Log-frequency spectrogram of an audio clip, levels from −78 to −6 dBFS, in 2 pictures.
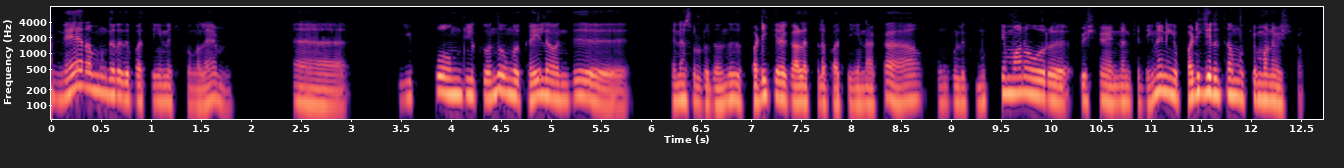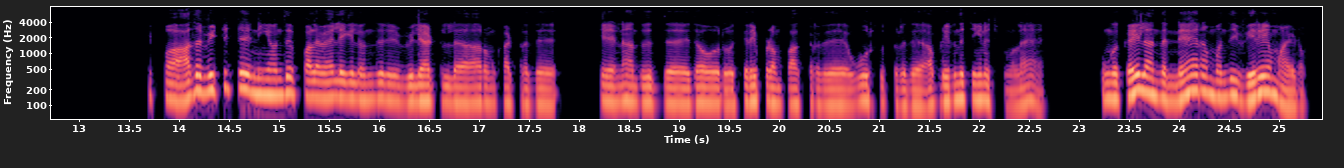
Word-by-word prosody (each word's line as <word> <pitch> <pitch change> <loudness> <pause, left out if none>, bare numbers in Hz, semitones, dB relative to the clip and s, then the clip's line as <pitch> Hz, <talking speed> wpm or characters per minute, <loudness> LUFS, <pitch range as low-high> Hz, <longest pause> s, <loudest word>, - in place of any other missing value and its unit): நேரம்ங்கிறது 180 -8 +1
பாத்தீங்கன்னு 120 -1 -4
வச்சுக்கோங்களேன், 110 +4 -6 1.5
அ 125 - -21
இப்போ 140 +7 -4
உங்களுக்கு 160 -2 0
வந்து, 185 +6 +3
உங்க 155 -3 +3
கைல 150 +2 +2
வந்து, 130 +4 -3 0.9
என்ன 125 +2 0
சொல்றது, 110 -3 -5
வந்து 130 +4 0 0.2
படிக்கிற 145 +2 +2
காலத்துல 115 -1 0
பாத்தீங்கன்னாக்கா, 105 +4 -4 0.5
உங்களுக்கு 110 -1 -7
முக்கியமான 170 +7 0
ஒரு 135 -3 +2 0.3
விஷயம். 125 0 -3
என்னனு 115 -1 -4
கேட்டீங்கன்னா? 130 - 0
நீங்க 150 -5 +2
படிக்கிறது 170 0 +5
தான் 155 -2 +3
முக்கியமான 130 -2 0
விஷயம். 105 - -17 1.2
இப்போ, 140 - -7 0.2
அதை 170 +8 +4
விட்டுட்டு, 200 +2 +2
நீங்க 160 -1 +4
வந்து 160 +2 +2
பல 145 -1 +3
வேலைகள் 140 -1 +2
வந்து, 130 +2 -2
வி - - +1 0.2
விளையாட்டுல 120 -2 +1 0.2
ஆர்வம் 115 -2 -3
காட்டுறது. 105 -1 -4 0.6
இல்லனா, 120 0 0
அது 115 0 -5
இது 110 +1 -2 0.2
ஏதோ 110 +2 0
ஒரு 105 -1 -1
திரைப்படம் 115 -2 -1
பாக்குறது, 100 -1 -3 0.3
ஊர் 125 - -1
சுத்துறது. 100 -3 -4
அப்படி 115 +3 0
இருந்துடீங்கன்னு 130 -1 +1
வச்சுக்கோங்களேன். 105 +3 -6 0.7
உங்க 135 0 +4
கையில, 180 +1 +7
அந்த 140 -3 +1
நேரம் 180 -1 +3
வந்து 155 +3 +1
விரயம் 165 +1 +5
ஆயிடும். 90 -1 -4
125 Hz, 135 wpm, -25 LUFS, 110-155 Hz, 1.5 s, கையில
